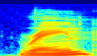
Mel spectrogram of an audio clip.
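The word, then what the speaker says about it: Raine: to pronounce it but it's rain like like rain the other composer uh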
